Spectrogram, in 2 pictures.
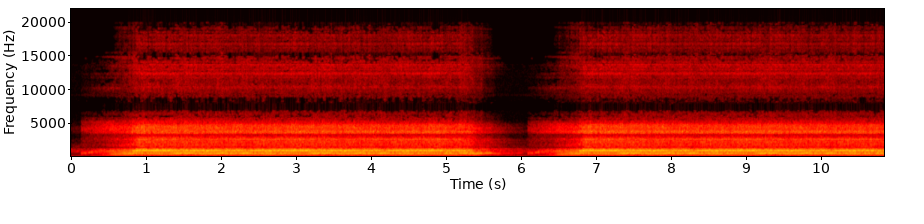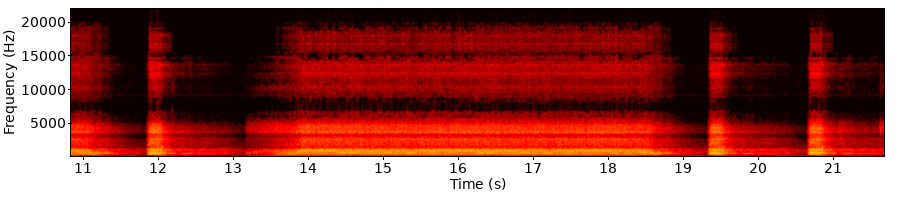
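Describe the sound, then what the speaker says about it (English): Steam whistle from a Bachmann Spectrum HO scale ATSF 2-8-0 Consolidation model locomotive's DCC sound decoder: three long sustained whistle blasts of about five seconds each, loud and steady, with short chirps between the last two. "So here's the second whistle"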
